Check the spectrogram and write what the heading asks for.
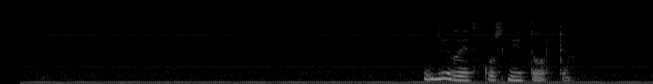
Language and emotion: Russian, neutral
